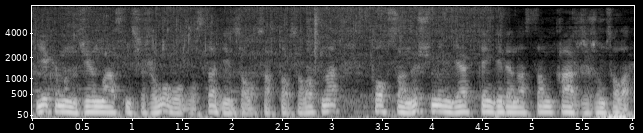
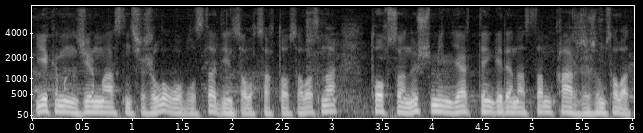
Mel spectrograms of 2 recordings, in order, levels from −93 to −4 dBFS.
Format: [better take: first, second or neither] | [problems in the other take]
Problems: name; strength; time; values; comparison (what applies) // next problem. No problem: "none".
second | background sound (Sink (filling or washing) / Water tap, faucet); 12 dB below the speech // room echo; dies away in 0.2 s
